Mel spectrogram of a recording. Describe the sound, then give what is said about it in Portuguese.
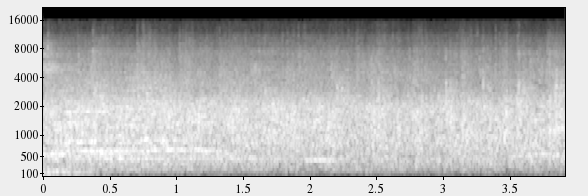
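A church audience applauding steadily, a dense, continuous wash of many hands clapping at an even loudness throughout, with no one speaking over it. “Vamos nos alegrar, igreja. Vamos aplaudir mais.”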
